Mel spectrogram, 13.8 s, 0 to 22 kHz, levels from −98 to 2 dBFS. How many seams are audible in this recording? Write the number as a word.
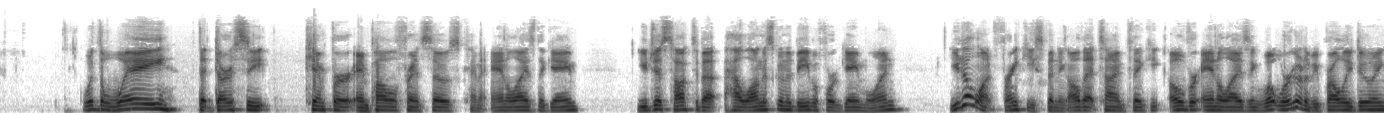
zero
